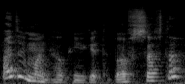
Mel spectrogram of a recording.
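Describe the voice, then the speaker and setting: A woman's voice: deep voice, wildly swooping pitch, quick pace, a little mellow. A woman playing a caring, curious grandchild in a radio drama, sympathetic and questioning.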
